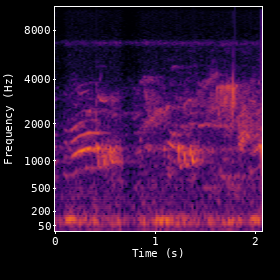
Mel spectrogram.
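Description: Birds chirping, a string of short sliding calls.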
